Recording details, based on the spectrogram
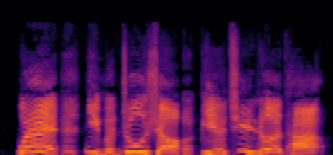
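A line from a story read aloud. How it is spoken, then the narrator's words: Young witch shouting. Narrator (Chinese): 一模一样的小魔女也这样叫道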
